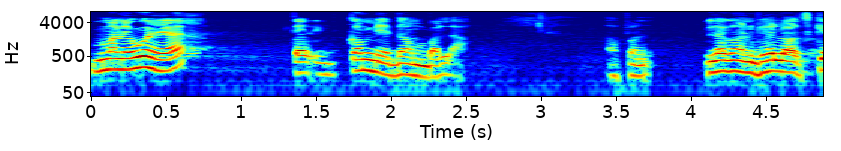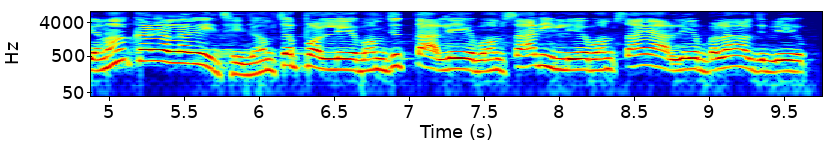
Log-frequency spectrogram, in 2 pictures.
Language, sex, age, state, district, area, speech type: Maithili, female, 60+, Bihar, Begusarai, rural, spontaneous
